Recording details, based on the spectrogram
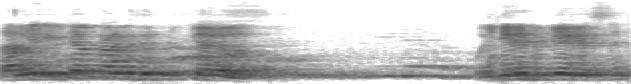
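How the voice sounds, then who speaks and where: A woman's voice: medium pitch, a little fast, darkish tone, lo-fi sound. A woman teaching a class to read the Quran, drilling her students with call-and-response questions and getting them to finish each phrase. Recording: very echoey room, mic far off, noisy.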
